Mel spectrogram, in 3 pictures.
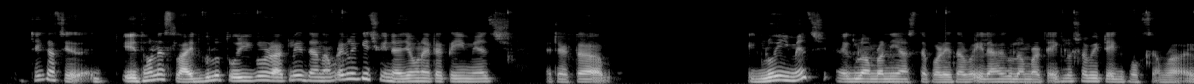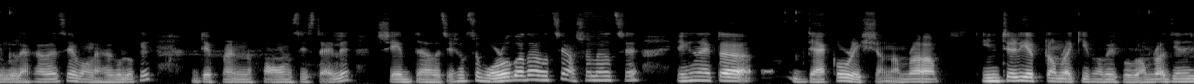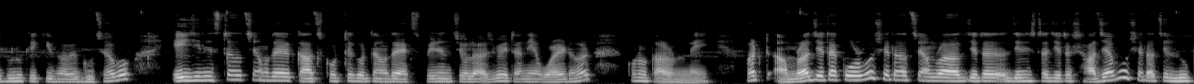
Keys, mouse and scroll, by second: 1.9 click, 4.9 click, 9.3 click, 19.7 click, 23.3 click, 25.1 click, 31.7 click, 35.5 click.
